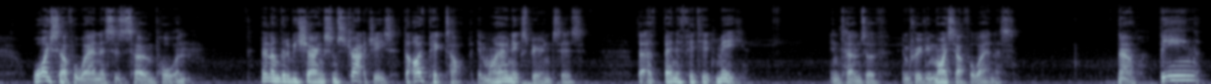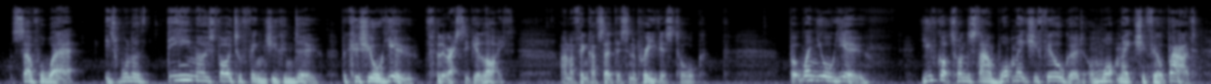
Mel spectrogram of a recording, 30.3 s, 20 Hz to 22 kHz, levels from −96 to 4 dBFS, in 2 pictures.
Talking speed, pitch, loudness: 170 wpm, 140 Hz, -28 LUFS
